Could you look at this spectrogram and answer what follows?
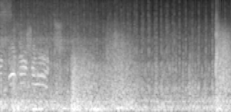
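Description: Mortar and artillery booms in a video game rumble through a dense, steady battle din, with a couple of sharper bursts standing out, while a voice talks over the action.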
